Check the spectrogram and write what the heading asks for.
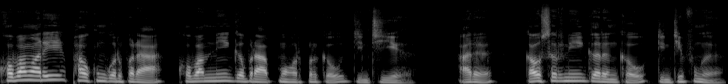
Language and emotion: Bodo, neutral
